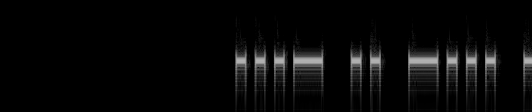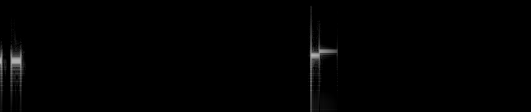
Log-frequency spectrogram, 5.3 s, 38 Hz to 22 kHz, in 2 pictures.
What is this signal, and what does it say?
Morse code, heard as a keyed tone, about 25 wpm, 700 Hz. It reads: VIBI
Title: Four Challenging Letter-Number Combinations 25wpm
